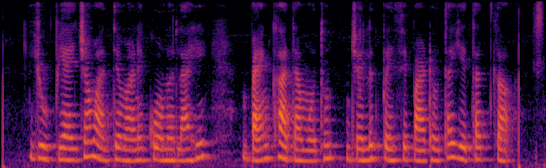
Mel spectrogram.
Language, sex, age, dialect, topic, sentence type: Marathi, female, 25-30, Northern Konkan, banking, question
